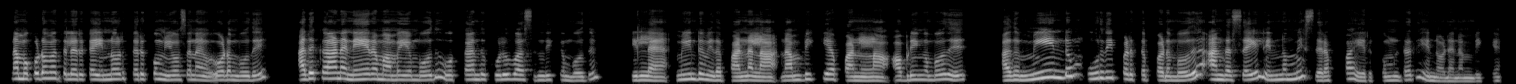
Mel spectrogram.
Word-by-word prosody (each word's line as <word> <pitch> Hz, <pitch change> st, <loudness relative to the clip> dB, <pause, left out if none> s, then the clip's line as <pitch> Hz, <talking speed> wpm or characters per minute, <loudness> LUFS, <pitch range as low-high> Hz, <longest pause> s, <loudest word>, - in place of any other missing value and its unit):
நம்ம 260 Hz, 0 st, +4 dB
குடும்பத்துல 275 Hz, -3 st, +1 dB
இருக்கிற 230 Hz, 0 st, 0 dB
இன்னொருத்தருக்கும் 240 Hz, 0 st, -2 dB
யோசனை 215 Hz, -1 st, -3 dB, 0.2 s
ஓடும்போது, 200 Hz, 0 st, -1 dB, 0.4 s
அதுக்கான 270 Hz, 0 st, +5 dB
நேரம் 240 Hz, -1 st, +4 dB
அமையும்போது 210 Hz, +2 st, -1 dB, 0.2 s
உட்கார்ந்து 225 Hz, +2 st, -2 dB
குழுவா 230 Hz, +1 st, +1 dB
சிந்திக்கும்போது, 200 Hz, +1 st, -5 dB, 0.5 s
இல்ல 200 Hz, -1 st, +3 dB, 0.3 s
மீண்டும் 245 Hz, 0 st, +2 dB
இத 195 Hz, -, +1 dB
பண்ணலாம், 180 Hz, -2 st, +3 dB
நம்பிக்கையா 240 Hz, +3 st, -2 dB
பண்ணலாம், 175 Hz, -1 st, +1 dB
அப்படிங்கும்போது 215 Hz, +2 st, -1 dB, 0.5 s
அது 200 Hz, +2 st, +2 dB, 0.2 s
மீண்டும் 325 Hz, -, +5 dB
உறுதிப்படுத்தப்படும்போது 220 Hz, -9 st, -1 dB, 0.2 s
அந்த 220 Hz, -1 st, +2 dB
செயல் 240 Hz, +11 st, +2 dB
இன்னுமே 230 Hz, +7 st, 0 dB
சிறப்பாக 190 Hz, +7 st, -3 dB
இருக்கும்ன்றது 185 Hz, -, -7 dB
என்னோட 155 Hz, -4 st, -4 dB
நம்பிக்க. 150 Hz, +3 st, -8 dB
220 Hz, 115 wpm, -24 LUFS, 195-245 Hz, 0.5 s, அதுக்கான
